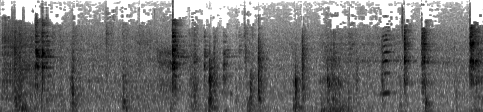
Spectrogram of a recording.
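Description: Irregular knocks and clatter of objects being bumped and handled in a cluttered workshop: a string of short, sharp hits at uneven intervals.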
